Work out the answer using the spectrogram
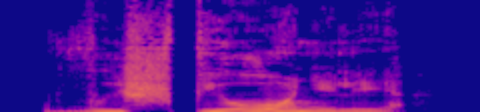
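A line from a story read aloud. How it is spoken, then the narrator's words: Hissed. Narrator (Russian): прошипел он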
